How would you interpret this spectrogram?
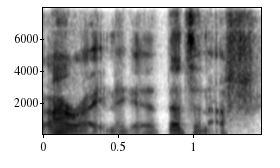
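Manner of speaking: low, soft, fed-up mutter; muttered aside. Retold or imitated. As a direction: mutter it under your breath to cut him off. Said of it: "I was like".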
